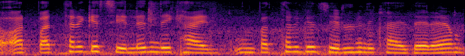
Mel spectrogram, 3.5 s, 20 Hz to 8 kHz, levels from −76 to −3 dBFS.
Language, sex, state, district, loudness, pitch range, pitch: Hindi, female, Uttar Pradesh, Gorakhpur, -19 LUFS, 210-235 Hz, 220 Hz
